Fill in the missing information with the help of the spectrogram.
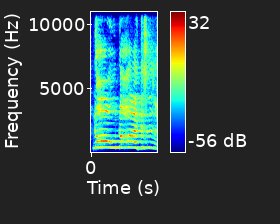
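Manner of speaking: high, loud whiny refusal; hammed-up childish objection; mock dramatic protest. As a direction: imitate a boyfriend making a scene. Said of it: "he was being so dramatic".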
